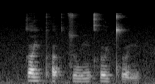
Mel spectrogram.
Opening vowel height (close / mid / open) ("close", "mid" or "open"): open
